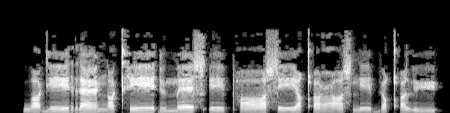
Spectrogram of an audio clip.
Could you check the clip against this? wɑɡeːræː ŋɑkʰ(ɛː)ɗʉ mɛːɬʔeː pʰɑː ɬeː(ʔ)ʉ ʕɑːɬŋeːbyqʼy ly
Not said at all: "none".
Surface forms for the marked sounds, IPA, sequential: eː, qʼ

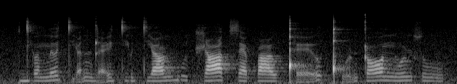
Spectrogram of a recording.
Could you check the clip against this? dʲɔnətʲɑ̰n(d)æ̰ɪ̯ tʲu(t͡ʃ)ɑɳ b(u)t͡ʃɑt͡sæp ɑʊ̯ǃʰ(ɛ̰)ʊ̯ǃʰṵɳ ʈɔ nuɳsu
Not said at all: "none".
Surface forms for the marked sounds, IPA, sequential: ɖ, tʲ, u, ɛ̰

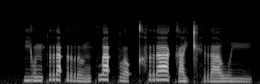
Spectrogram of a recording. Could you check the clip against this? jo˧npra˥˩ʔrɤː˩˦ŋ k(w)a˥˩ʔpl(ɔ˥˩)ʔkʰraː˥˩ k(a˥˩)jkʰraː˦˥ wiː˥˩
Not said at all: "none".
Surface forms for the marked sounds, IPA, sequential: w, ɔ˨˩, a˧

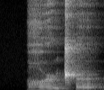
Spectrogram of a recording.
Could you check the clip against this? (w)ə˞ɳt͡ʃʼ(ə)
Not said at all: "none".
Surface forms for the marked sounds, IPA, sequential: ʁʷ, ə

